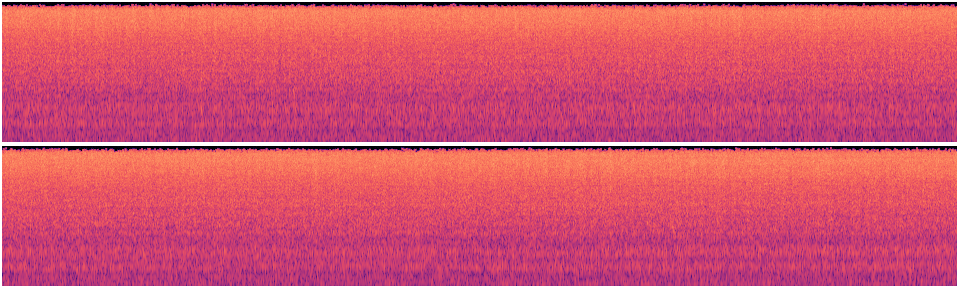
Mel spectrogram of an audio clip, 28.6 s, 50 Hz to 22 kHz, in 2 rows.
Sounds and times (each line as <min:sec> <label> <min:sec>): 0:00.0 small waterfall 0:28.6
